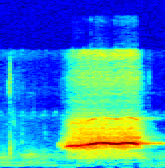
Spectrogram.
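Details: A single parrot whistle, clear, high and steady, lasts about half a second and rises slightly before cutting off, against near silence.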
